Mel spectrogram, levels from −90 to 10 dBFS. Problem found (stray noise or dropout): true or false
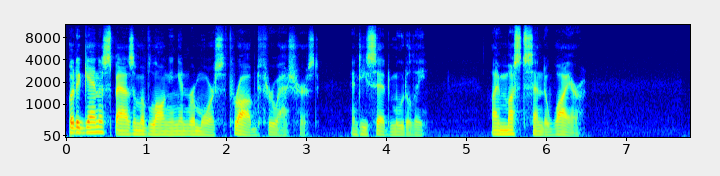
false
